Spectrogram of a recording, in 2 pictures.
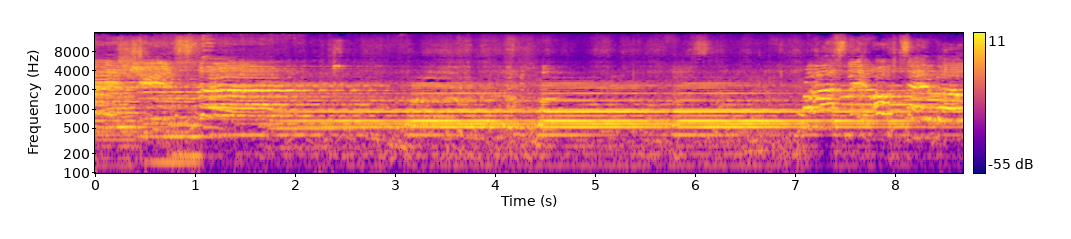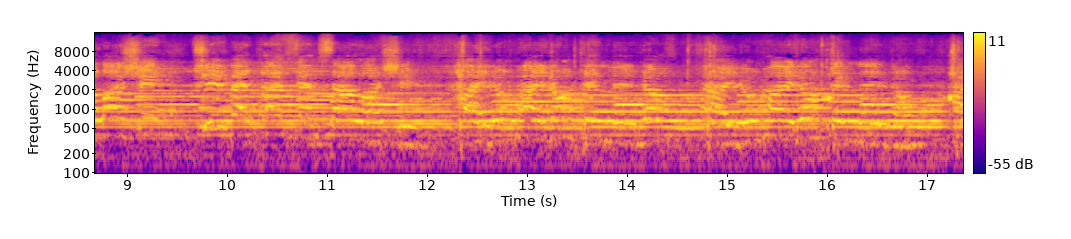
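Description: Children's choir singing with electronic keyboard accompaniment. The keyboard holds steady chords for a few seconds between sung phrases, and the children's voices come back in about halfway through.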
